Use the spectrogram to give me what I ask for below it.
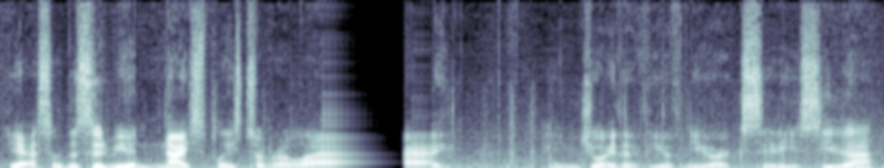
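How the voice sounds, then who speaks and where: A man's voice: fairly low pitch, moderate pace. A man walking and talking outdoors, rambling casually to viewers as he livestreams. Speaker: live streamer. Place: outdoors on an urban waterfront. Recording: outdoor urban ambience, traffic noise.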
